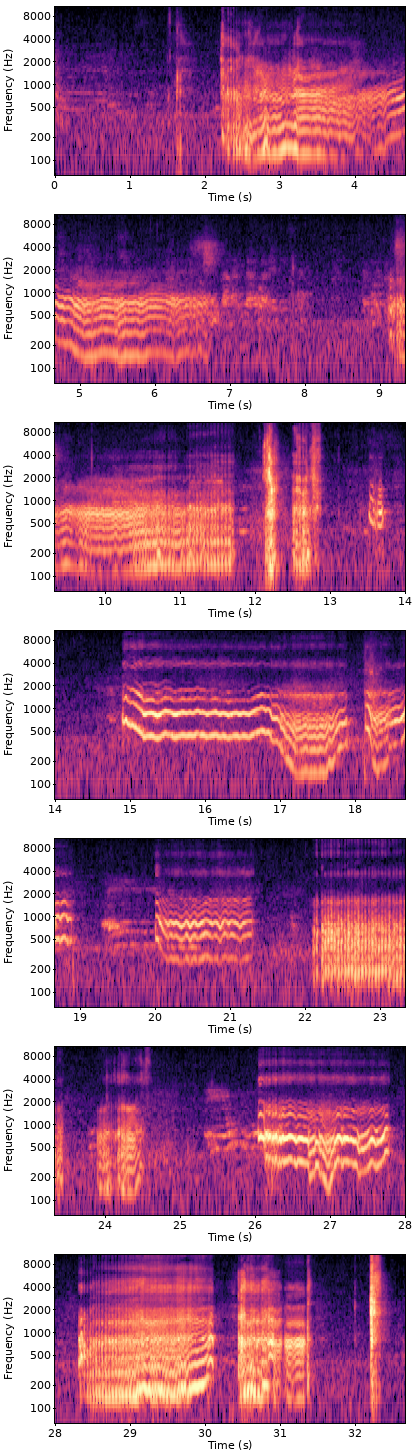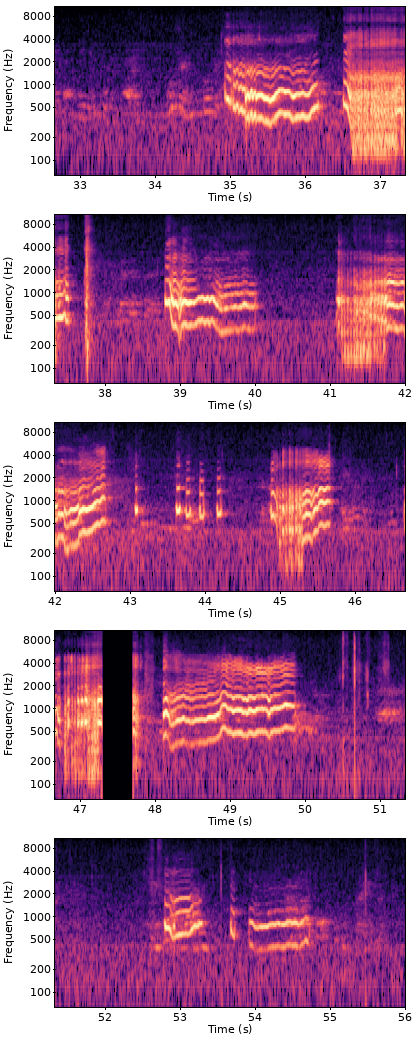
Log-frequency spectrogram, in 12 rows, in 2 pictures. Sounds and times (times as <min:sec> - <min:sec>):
Whimper (dog): 0:14.9 - 0:19.0, 0:20.0 - 0:21.4, 0:26.0 - 0:27.9, 0:34.9 - 0:37.6, 0:38.8 - 0:40.1, 0:41.1 - 0:42.8, 0:44.9 - 0:45.8, 0:46.7 - 0:50.0, 0:52.8 - 0:54.8.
